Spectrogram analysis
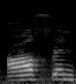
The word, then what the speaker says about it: afferent: motor or efferent division I always like to pronounce it as afferent and efferent so that you don't may make a mistake between the are and the e okay so as oh if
